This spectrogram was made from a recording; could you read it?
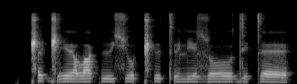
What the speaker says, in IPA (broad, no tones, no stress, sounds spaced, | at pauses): ǁ ɘ ɡ͡ǁ eː lˠ a k ɨː ɕ o ǁʰ ɨ tʼ ɨ lʲ e ɮ oː d i t ɛ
